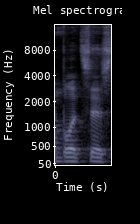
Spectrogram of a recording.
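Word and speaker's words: Blitzø: titular h a boss is Blitz spelled with a silent o he's played by YouTube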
